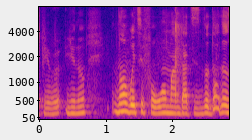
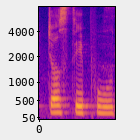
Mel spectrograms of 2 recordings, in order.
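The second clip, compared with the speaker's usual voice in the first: plain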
